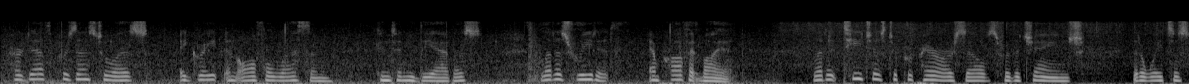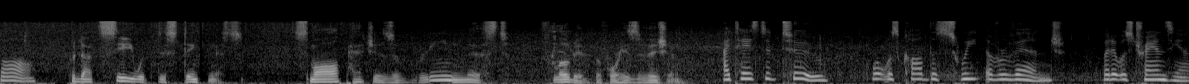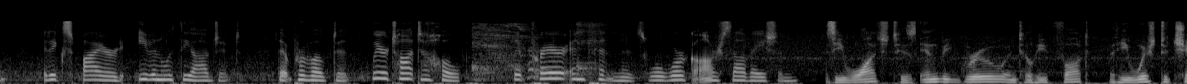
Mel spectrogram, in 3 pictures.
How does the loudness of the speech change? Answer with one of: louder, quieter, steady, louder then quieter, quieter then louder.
steady.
